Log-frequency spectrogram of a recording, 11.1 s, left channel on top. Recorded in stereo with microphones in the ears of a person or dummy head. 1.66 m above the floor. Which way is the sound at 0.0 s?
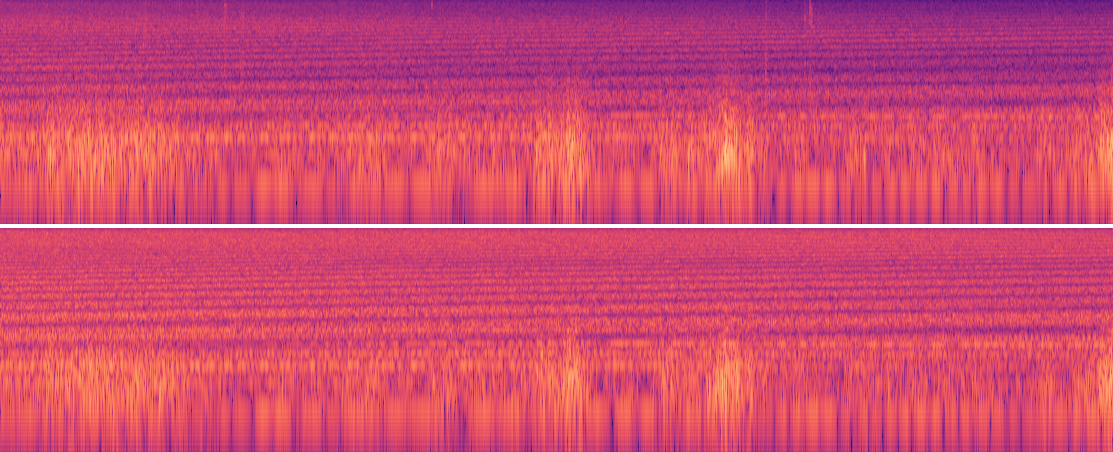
45° right (ahead or behind).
